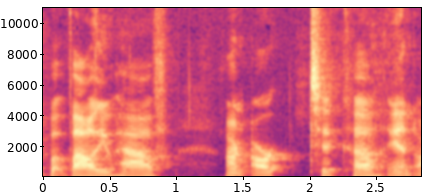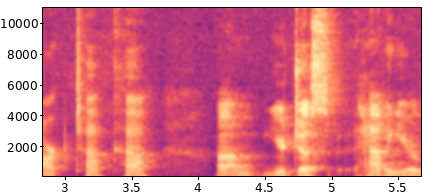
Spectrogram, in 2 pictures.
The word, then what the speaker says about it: Arctic: Sort of figure out where your error may be, like mine was on missing that K and missing that T.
